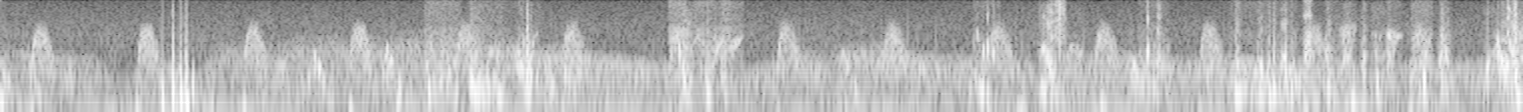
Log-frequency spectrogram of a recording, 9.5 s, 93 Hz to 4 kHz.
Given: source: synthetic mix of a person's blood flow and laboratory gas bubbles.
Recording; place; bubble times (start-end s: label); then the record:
Doppler ultrasound of blood flow; subclavian vein
2.64-2.88 s: bubbles
2.91-3.38 s: bubbles
4.17-4.65 s: bubbles
6.07-6.25 s: bubbles
6.48-6.77 s: bubbles
7.10-7.31 s: bubbles
7.68-8.10 s: bubbles
8.12-8.23 s: bubbles
8.26-8.47 s: bubbles
8.50-8.77 s: bubbles
8.80-8.95 s: bubbles
8.97-9.07 s: bubbles
9.26-9.52 s: bubbles
From the record:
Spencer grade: 3 (all of the cardiac periods contain showers or single bubble signals, but not dominating or overriding the cardiac motion signals); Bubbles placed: anywhere in the cardiac cycle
